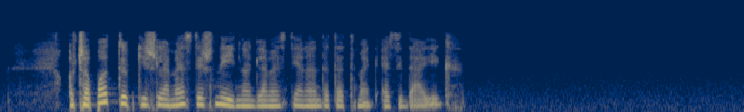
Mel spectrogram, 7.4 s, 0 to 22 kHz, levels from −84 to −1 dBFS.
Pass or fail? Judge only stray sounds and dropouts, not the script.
pass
